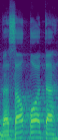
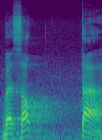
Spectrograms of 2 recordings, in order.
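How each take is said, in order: First: The first t is released with a bouncing vowel. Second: The first t is formed but not released. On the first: The speaker calls it wrong. "yang nggak boleh itu yang dipantulkan" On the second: The speaker calls it right. "To-nya dibentuk tapi jangan dipantulkan"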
